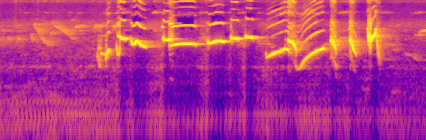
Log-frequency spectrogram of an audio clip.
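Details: An Oriental magpie-robin delivers a sweet whistled phrase of sustained, slightly wavering notes, a long upward swoop, then three sharp chirps in quick succession; faint low background rumble at the start.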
